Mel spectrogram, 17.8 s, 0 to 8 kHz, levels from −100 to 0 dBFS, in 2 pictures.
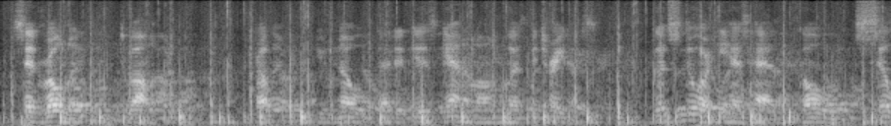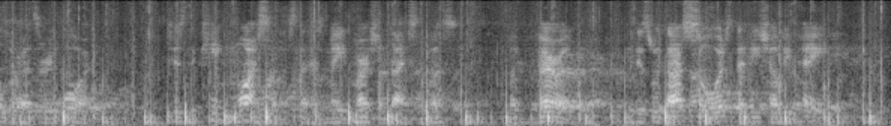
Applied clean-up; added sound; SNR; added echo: none; Run; 1 dB; reverberation time 2.6 s.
